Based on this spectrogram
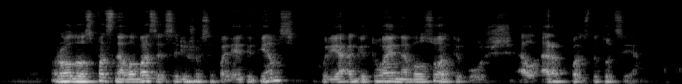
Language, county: Lithuanian, Kaunas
